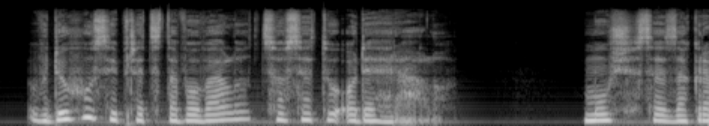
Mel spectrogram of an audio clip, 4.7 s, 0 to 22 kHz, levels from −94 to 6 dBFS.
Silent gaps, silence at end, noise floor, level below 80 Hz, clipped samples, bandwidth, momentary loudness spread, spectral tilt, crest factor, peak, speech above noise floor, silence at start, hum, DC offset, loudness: none; 0 s; -65 dBFS; -56 dBFS; under 0.1%; 16 kHz; 7 LU; -5 dB/octave; 16 dB; -6 dBFS; 45 dB; 0.2 s; 50 Hz at -45 dBFS; under 0.1%; -21 LUFS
